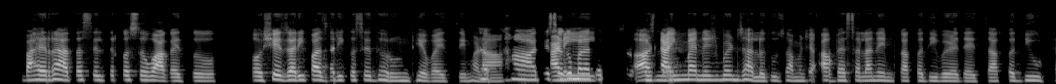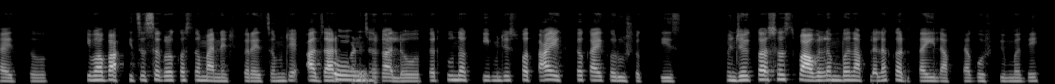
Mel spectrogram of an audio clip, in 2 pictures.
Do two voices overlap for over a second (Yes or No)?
No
